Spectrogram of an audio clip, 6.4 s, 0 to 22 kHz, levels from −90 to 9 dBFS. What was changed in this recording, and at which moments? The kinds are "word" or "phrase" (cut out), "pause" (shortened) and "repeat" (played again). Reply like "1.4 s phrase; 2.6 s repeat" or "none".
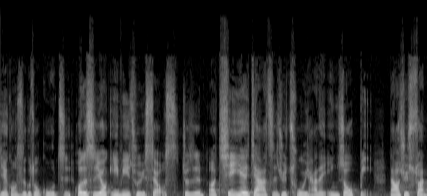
1.1 s pause; 3.1 s pause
